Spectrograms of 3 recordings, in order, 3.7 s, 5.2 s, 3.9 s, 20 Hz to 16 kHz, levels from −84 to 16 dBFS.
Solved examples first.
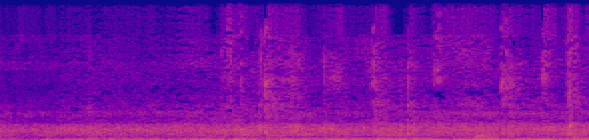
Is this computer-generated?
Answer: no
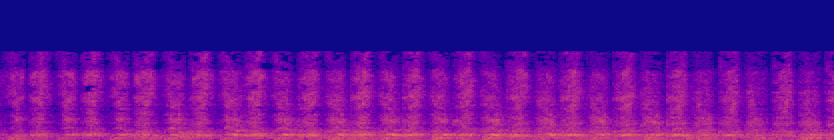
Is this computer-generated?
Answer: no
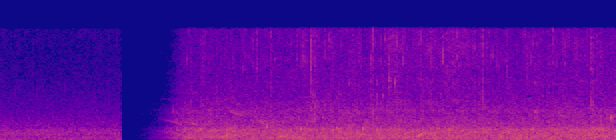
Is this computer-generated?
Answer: no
